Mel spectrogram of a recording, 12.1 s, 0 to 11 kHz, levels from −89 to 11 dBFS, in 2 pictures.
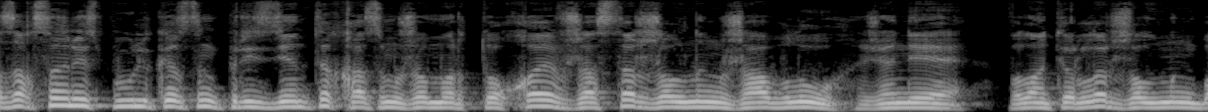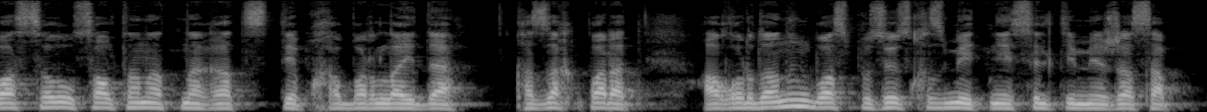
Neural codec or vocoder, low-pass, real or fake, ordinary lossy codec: none; none; real; none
